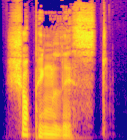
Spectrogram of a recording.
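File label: "shopping list", British English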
